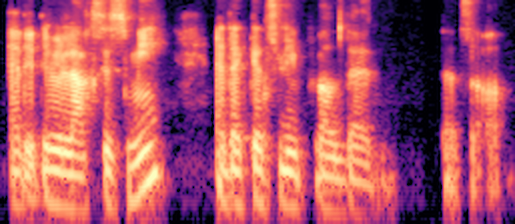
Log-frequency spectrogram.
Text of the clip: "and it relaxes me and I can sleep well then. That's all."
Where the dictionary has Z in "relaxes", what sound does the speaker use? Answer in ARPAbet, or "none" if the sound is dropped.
S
